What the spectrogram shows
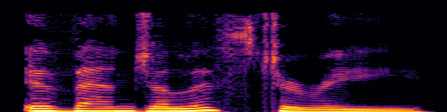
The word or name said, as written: evangelistary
